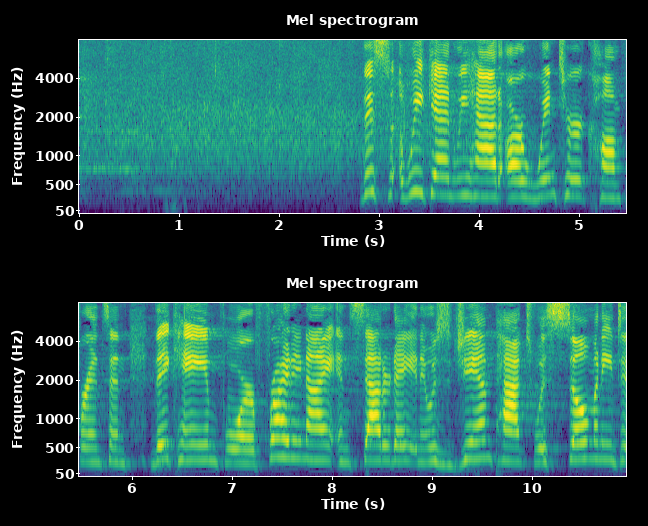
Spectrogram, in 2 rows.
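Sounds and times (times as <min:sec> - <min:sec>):
crowd applause: 0:00.0 - 0:03.8
speech: 0:02.8 - 0:10.9.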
